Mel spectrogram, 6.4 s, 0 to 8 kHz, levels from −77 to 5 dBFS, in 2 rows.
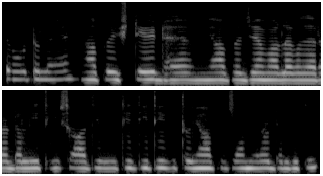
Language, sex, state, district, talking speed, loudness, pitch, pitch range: Hindi, female, Uttar Pradesh, Jyotiba Phule Nagar, 205 wpm, -28 LUFS, 235 Hz, 230-245 Hz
